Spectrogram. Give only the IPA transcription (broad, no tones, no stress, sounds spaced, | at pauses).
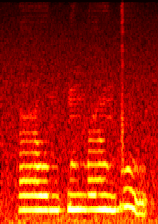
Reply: ʕ oː ŋ k͡p ũ ŋ ʕ ũ ɡ u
